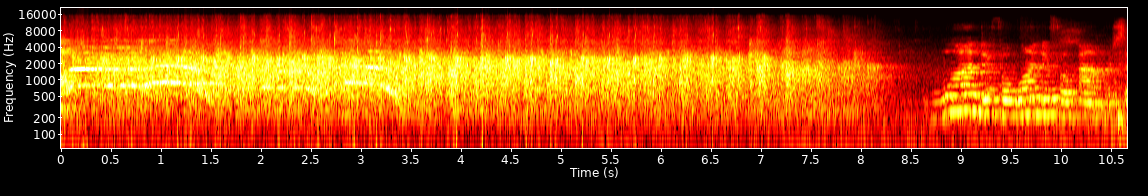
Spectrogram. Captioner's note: applause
